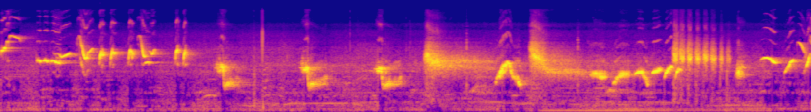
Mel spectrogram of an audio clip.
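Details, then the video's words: White-rumped shama in excited, full song meant to rouse rival birds: a varied flow of clear rising and falling whistles, quick chirps and slurred notes, with short pauses between phrases and a rapid stuttering burst near the end. "MURAI BATU OVER EMOSI DENGAR TEMBAKAN nya bikin lawan nya ikutan emosi dan ikutan GACOR"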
